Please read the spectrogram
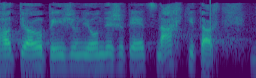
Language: German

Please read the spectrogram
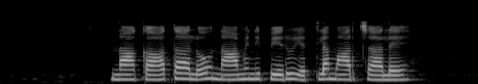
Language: Telugu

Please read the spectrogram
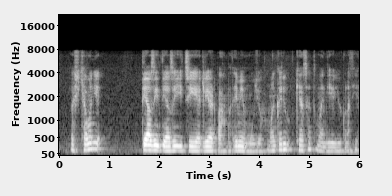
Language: Kashmiri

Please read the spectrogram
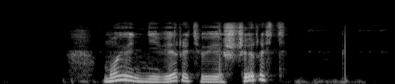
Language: Belarusian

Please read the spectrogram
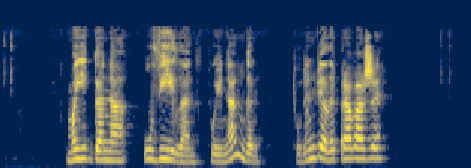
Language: Mari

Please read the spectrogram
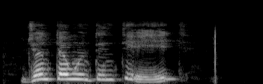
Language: Kabyle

